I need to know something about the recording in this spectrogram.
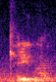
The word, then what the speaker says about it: Kaylee: We named my daughter Kaylee. Mhm. Spell it K-A-Y-L-E.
